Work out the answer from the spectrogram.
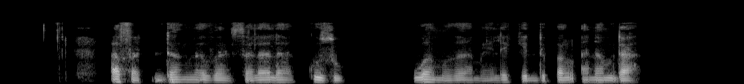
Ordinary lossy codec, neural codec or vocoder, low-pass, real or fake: MP3, 64 kbps; vocoder, 44.1 kHz, 128 mel bands every 256 samples, BigVGAN v2; 7.2 kHz; fake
